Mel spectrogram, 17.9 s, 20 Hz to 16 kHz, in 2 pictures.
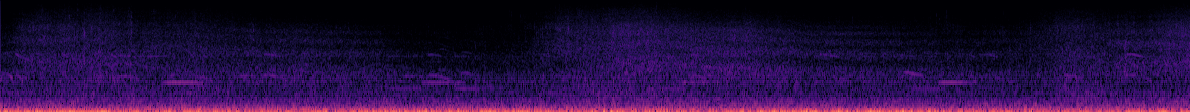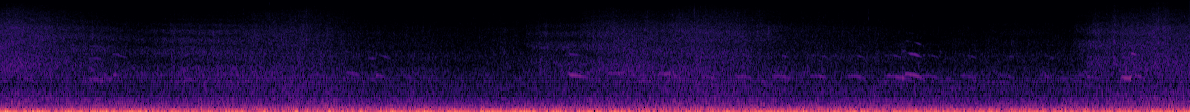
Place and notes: Helipad, Dunkirk harbour, P&O European Seaway leaving the Charles de Gaulle lock to the left, surf, seagulls and the crane at the floating dock - MOTU traveler Mk3, Rode NT-2A.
